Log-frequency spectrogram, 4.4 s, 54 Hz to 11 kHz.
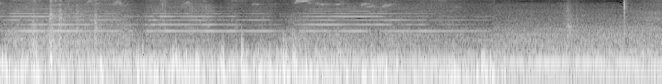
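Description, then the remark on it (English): A big walk-in freezer in building D2 hums steadily, a constant low drone with faint higher whining tones running through it, fairly loud and unchanging, with a few soft rattles and no voices. “You can hear the big walk-in freezer humming away there.”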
